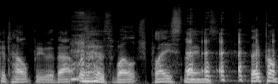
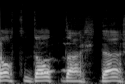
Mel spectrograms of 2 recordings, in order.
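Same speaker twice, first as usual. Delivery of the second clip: words spoken in a German accent; 3 semitones higher than usual. Joking about saying Morse code in a Birmingham accent, German-sounding accent. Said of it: "you sounded very German then".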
